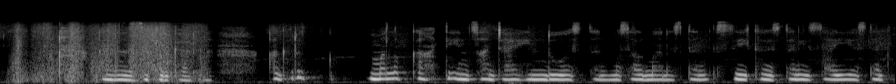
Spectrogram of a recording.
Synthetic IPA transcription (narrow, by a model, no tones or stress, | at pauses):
zɪkɾkɐɾnɐɐɡɐɾ | mɐt̪lɐb̚kãt̪iːnsaːnt͡ʃaːɦeɦind̪uɐst̪ɐnmʊsɐlmaːnɐst̪ɐnsikʰɐst̪ɐnisaːiɐst̪ɐn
